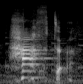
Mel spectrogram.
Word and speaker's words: have to: sound and have to becomes like an F sound half two and we say it really quickly together hafta hafta oh I have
